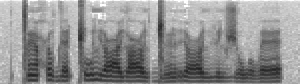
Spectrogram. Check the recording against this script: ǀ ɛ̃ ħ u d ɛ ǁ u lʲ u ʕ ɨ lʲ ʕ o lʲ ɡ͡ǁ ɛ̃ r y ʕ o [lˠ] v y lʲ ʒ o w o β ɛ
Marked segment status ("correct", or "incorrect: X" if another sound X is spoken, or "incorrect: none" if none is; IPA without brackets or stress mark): incorrect: lʲ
